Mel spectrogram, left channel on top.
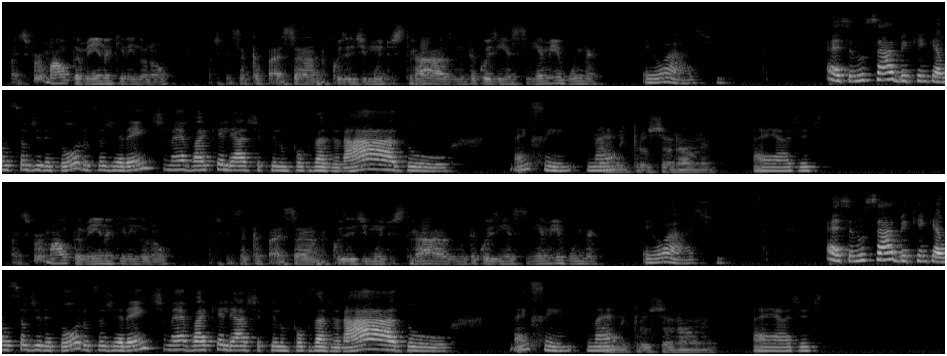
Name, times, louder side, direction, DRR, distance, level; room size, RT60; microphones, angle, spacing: voice 1, 0.0-1.6 2.2-5.9 15.3-16.5, left 1 dB, 85° left, 0.8 m, -41 dB
voice 2, 6.4-7.2 8.2-13.9 14.5-15.6 16.9-17.6, right 2 dB, 10° right, 0.3 m, -31 dB
2.7 x 2.0 x 2.5 m
head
